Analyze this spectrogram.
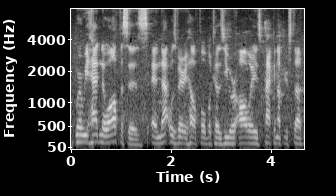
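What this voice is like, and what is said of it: Smooth, pleasing podcast-style voice. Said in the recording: “has the best podcast voice ... It is a very, very good podcast voice.”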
